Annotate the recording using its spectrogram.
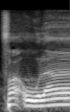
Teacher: kita panjangkan 5 harokat, bertemunya mat dengan hamzah dalam satu kalimat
